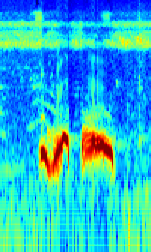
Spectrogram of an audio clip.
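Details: Spotted dove calling loudly as a lure for wild doves: one coo phrase, a wavering dipping note followed by a longer smooth falling coo, with a constant shrill insect-like drone behind.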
